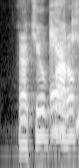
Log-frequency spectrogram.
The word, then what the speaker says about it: Hercule Poirot: The ABC Murders, which we streamed, which is a pronounce it for me, Hercule Hercule Poirot. Hercule Poirot. There you go.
